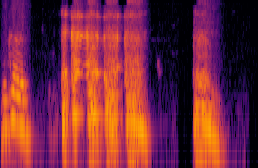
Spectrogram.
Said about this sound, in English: Clear your throat before you read it.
